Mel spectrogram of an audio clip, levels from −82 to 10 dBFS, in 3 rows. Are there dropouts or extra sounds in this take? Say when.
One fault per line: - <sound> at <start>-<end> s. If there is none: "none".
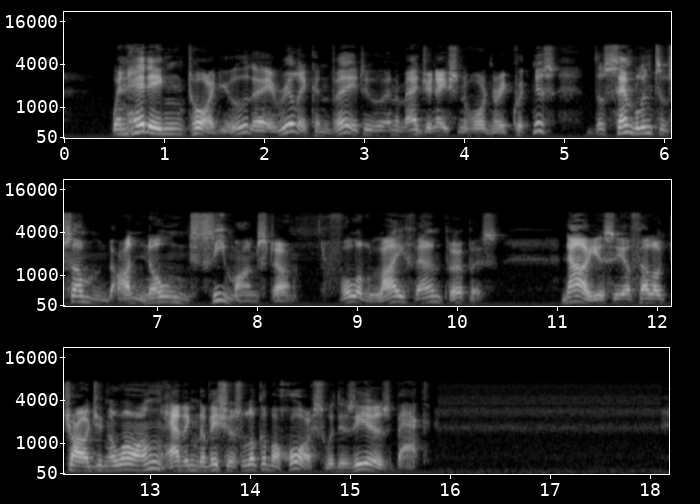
none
